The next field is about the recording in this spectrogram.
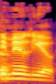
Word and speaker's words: Simu Liu: Is it Simu Liu? – Yeah. – Simu Liu, yeah.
